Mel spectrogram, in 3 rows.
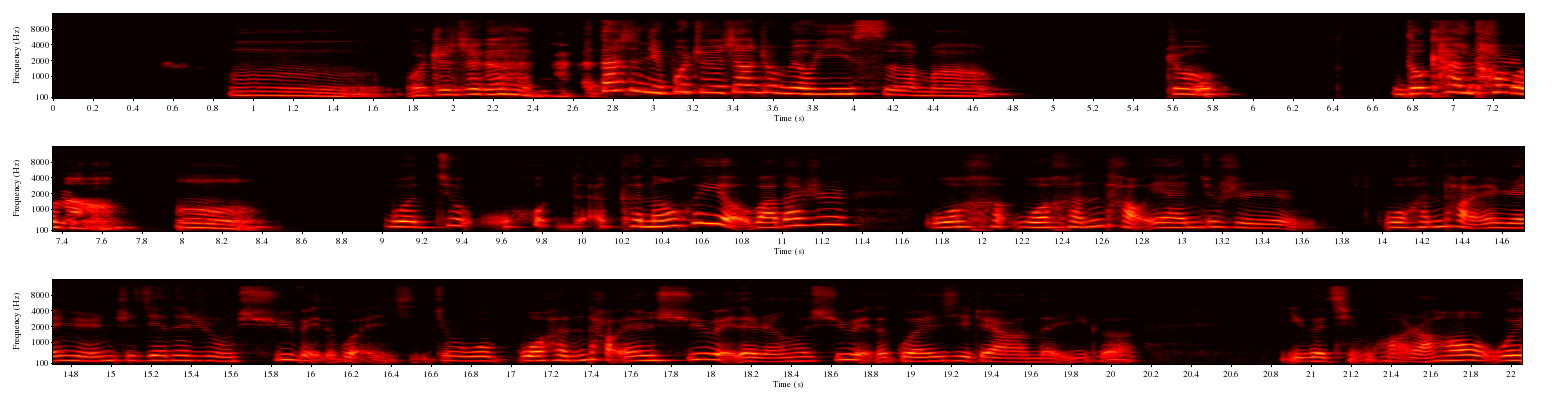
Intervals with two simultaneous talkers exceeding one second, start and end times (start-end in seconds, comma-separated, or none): none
